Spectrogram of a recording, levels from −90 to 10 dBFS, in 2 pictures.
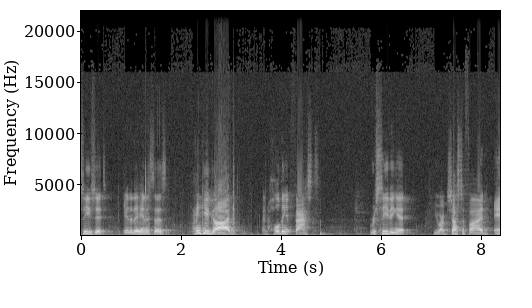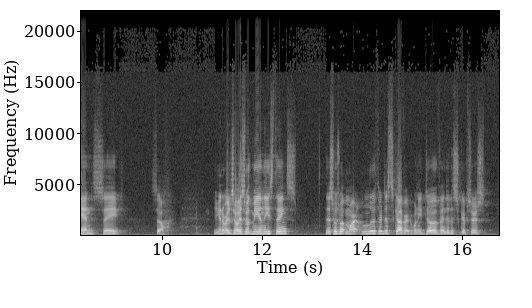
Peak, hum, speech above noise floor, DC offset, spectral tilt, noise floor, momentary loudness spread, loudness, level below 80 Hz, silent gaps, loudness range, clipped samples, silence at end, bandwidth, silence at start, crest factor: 0 dBFS; none; 29 dB; under 0.1%; -4.5 dB/octave; -42 dBFS; 17 LU; -13 LUFS; -42 dBFS; none; 5 LU; 0.4%; 0.25 s; 19.5 kHz; 0 s; 14 dB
